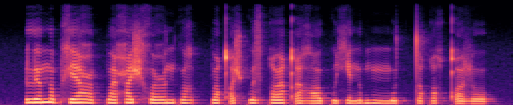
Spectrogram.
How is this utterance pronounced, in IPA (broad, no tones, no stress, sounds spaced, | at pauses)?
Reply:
lʲ ɒ n ɒ b xʲ æ ʕ ɒ pː ɒ e̯ ħ æ ʃ x o ʕ u n kʷ æ ʁ pː o qʼ ɒ ʃ kʷ e z q u e̯ qʼ e ʁ ɒ o̯ kʷ e ç e n u b mː u tː o q u χ qʼ o ɮ o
